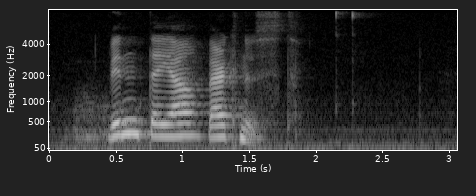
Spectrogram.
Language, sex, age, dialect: Faroese, female, 36-60, Norðuroyggjar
